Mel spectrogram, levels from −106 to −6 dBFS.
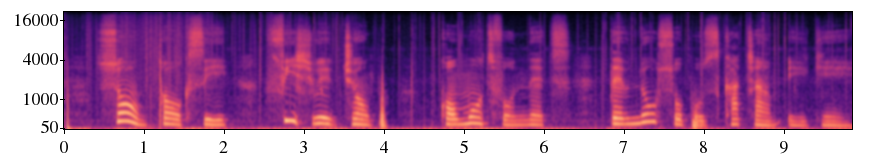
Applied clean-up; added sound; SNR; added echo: none; Crackle; 13 dB; none.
